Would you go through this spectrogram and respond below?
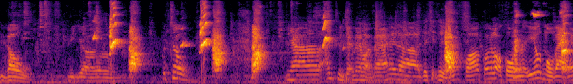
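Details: Thirty-day-old female French Bulldog puppy cries while being bathed to remove crusted skin: a rapid run of wavering, whistly whines and high yelps that rise and fall, with people's voices talking nearby.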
